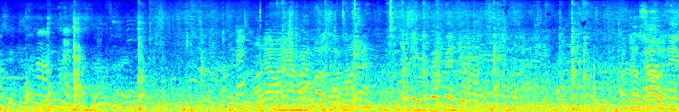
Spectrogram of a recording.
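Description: Knife slicing grilled beef and sausages on a wooden cutting board, the blade tapping on the board now and then, under steady chatter of nearby voices.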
